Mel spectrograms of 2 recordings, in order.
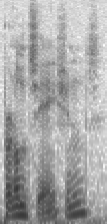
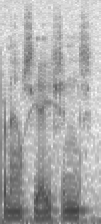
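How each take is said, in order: First: The second syllable sounds like 'nun'. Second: The second syllable sounds like 'noun'. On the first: The speaker calls it right. "as it's supposed to be pronounced" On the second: The speaker calls it wrong. "I'm terrible with the old pronunciations"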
